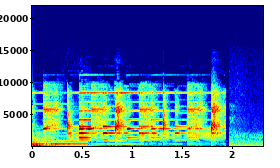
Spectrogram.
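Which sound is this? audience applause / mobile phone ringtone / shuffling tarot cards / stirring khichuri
mobile phone ringtone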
